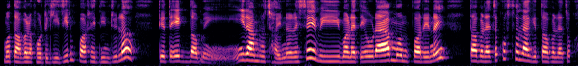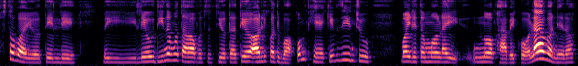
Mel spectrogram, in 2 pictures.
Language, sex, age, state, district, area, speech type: Nepali, female, 30-45, West Bengal, Kalimpong, rural, spontaneous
